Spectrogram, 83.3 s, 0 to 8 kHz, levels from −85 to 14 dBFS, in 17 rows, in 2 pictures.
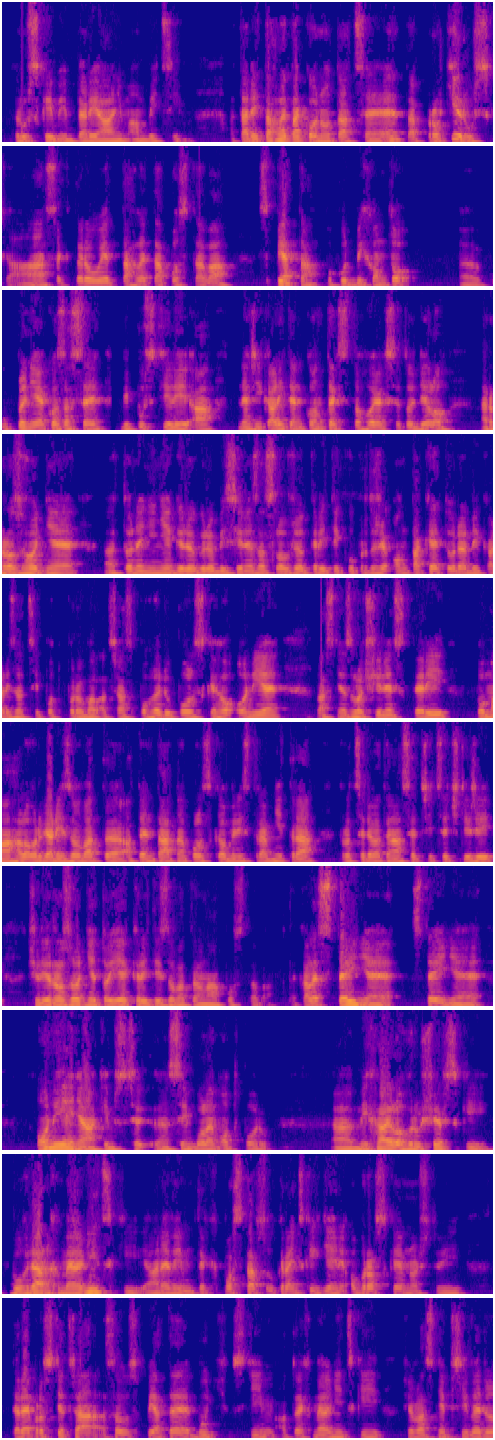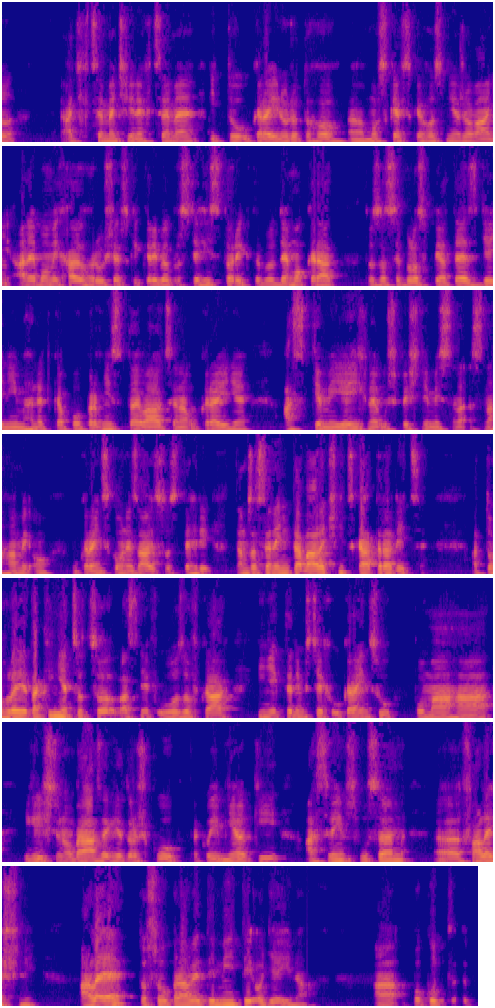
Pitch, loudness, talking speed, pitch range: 125 Hz, -22 LUFS, 145 wpm, 115-140 Hz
